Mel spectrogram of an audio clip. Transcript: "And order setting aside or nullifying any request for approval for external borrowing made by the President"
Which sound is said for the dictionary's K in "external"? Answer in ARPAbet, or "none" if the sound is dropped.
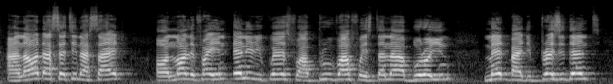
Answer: none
